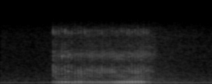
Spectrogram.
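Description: A single rough, fluttering breath lasting about a second, with a whistling edge, over quiet room hum: a dog's snore.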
